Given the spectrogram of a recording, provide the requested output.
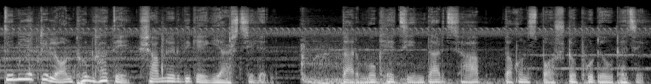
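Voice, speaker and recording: A man's voice: on the low side, lively intonation, moderate pace. A man reads a scripted horror story in a dramatic, suspenseful manner. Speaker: narrator. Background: music, insect sounds.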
